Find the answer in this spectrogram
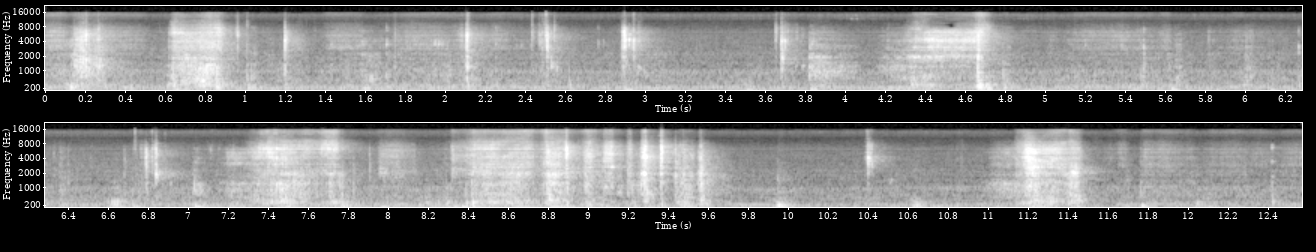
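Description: A person biting and chewing cream-filled xuemeiniang snow-skin mochi cakes: soft, wet chewing with scattered mouth clicks, and louder spells about halfway through and again near the end.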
